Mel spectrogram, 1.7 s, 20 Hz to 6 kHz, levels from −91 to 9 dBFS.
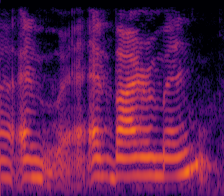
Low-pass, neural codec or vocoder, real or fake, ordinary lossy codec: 5.4 kHz; codec, 16 kHz, 16 kbps, FunCodec, trained on LibriTTS, 50 frames a second; fake; none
